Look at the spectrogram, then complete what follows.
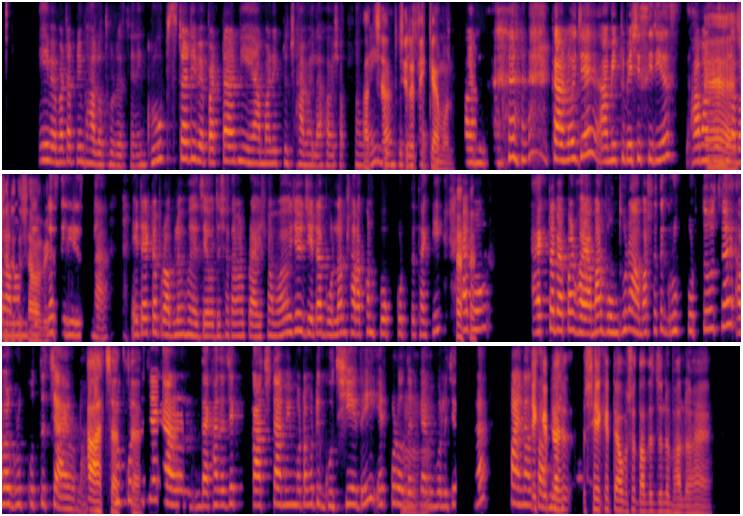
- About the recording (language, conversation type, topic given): Bengali, podcast, ছাত্র হিসেবে তুমি কি পরীক্ষার আগে রাত জেগে পড়তে বেশি পছন্দ করো, নাকি নিয়মিত রুটিন মেনে পড়াশোনা করো?
- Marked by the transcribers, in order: other background noise; chuckle; tapping; unintelligible speech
